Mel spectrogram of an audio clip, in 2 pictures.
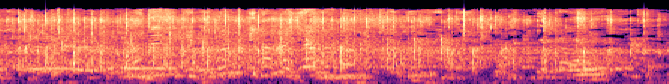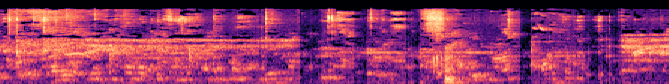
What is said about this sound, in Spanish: Un fuerte aplauso también para los amigos del Gas Plus.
